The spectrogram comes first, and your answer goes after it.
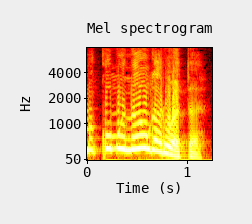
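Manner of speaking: retold shock, high and loud; shocked disbelief. Guide to teen girl, high loud shocked disbelief.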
